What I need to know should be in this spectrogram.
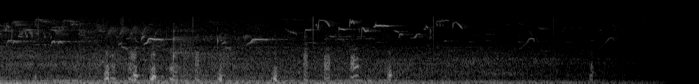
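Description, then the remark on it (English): Hens cluck in short, irregular bursts over a steady outdoor background with higher chirping birds, the sounds gradually fading out toward the end. “we'll talk a little bit about keeping hens.”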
